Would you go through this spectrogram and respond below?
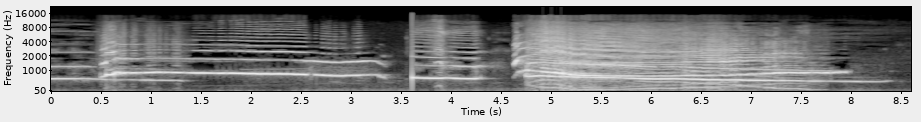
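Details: A pet brindle Chihuahua, male, answers his owner's "I love you" with sustained, singing howls. A steady, clear howl is followed by a brief pause, then a loud, quavering howl that slowly falls in pitch.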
